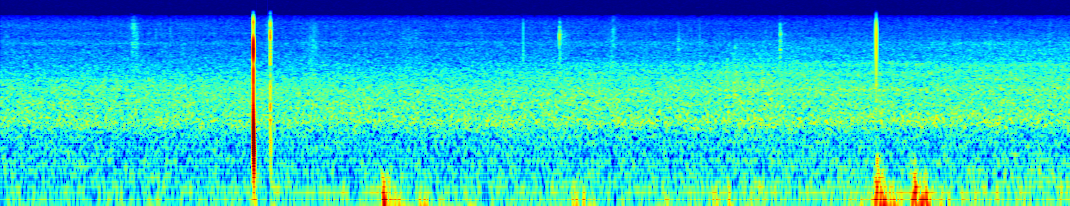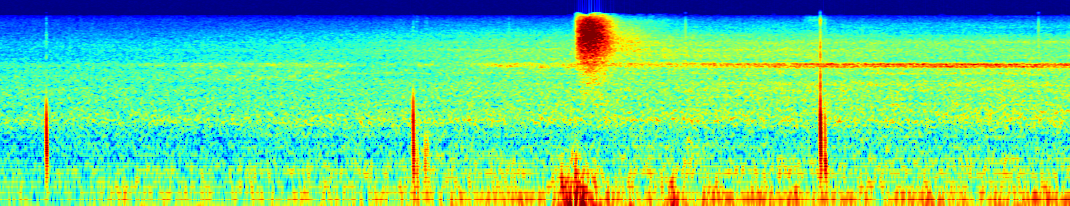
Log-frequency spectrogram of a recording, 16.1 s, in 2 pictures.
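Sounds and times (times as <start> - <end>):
train rumble: 5.2 - 16.0
air brake hiss: 11.7 - 16.0.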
